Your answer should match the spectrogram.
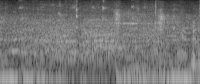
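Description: A basketball being dribbled on a hardwood court during live play, a few bounces across two seconds. Arena music with a heavy low bass plays underneath.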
